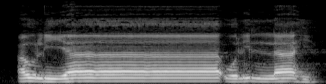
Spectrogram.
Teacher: Itu hukum bacanya mad wajib munfasil, mad wajib muttasil, yaitu apabila ada mad tabi'i setelahnya huruf hamzah dalam satu kalimat, maka hukum bacaannya mad wajib muttasil. Cara membacanya dipanjangkan, wajib dipanjangkan 6 harokat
